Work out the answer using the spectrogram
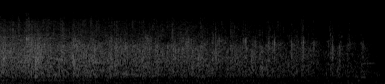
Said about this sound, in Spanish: Dale fuerte ese aplauso al Señor, iglesia.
